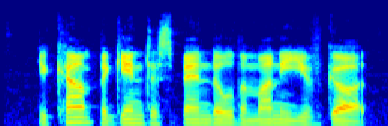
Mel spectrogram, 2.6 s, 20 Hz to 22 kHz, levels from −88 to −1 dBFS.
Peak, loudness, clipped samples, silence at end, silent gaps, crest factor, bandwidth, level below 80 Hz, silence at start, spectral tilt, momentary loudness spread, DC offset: -6 dBFS; -26 LUFS; under 0.1%; 0.15 s; none; 24 dB; 14 kHz; -68 dBFS; 0.25 s; -3 dB/octave; 4 LU; under 0.1%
